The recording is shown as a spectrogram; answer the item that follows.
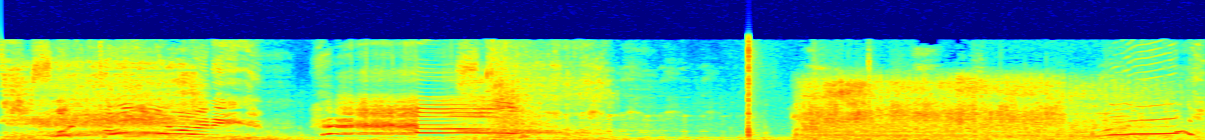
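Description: Young women screaming in fright, several high cries that rise and fall, with one held shriek about two seconds in, over rushing noise and a steady low drone.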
